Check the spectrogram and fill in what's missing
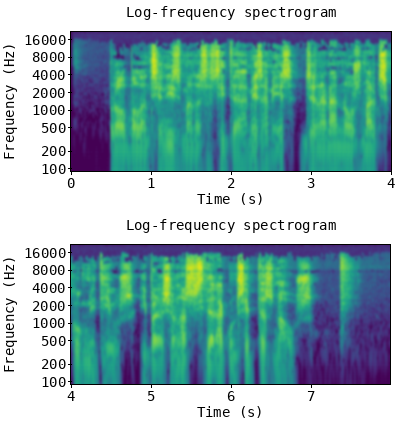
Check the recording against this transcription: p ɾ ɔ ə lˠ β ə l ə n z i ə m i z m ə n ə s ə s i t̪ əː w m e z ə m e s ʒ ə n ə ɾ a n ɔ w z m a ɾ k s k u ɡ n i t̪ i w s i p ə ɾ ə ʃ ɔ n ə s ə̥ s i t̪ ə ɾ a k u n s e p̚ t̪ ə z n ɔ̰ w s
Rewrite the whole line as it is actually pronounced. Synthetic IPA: p ɾ ɔ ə lˠ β ə l ə n s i ə n i z m ə n ə s ə s i t̪ əː m e z ə m e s ʒ ə n ə ɾ a n ɔ w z m a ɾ k s k u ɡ n i t̪ i w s i p ə ɾ ə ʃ ɔ n ə s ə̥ s i t̪ ə ɾ a k u n s e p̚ t̪ ə z n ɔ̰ w s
